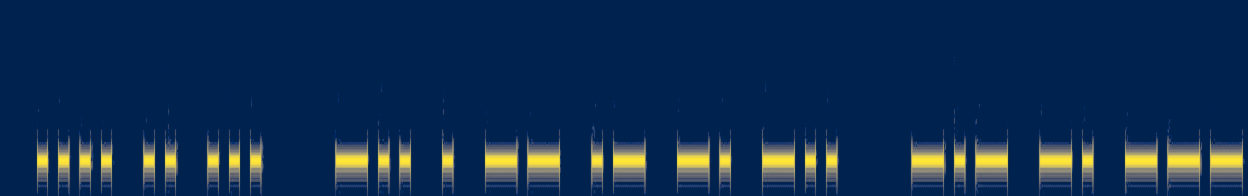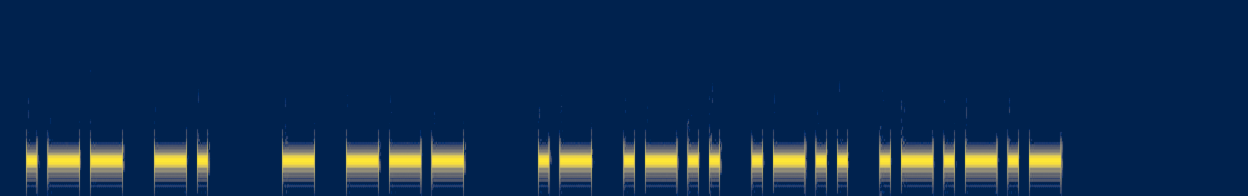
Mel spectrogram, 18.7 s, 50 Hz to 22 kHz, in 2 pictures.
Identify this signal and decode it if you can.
Morse code, heard as a keyed tone, about 15 wpm, 700 Hz. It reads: HIS DEMAND KNOWN TO ALL.
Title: Sentences from Top 1000 Words - Review Part 4 - 15wpm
